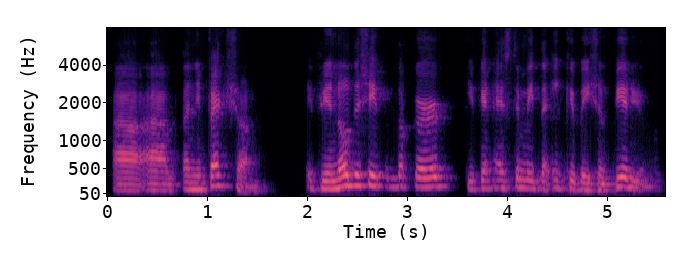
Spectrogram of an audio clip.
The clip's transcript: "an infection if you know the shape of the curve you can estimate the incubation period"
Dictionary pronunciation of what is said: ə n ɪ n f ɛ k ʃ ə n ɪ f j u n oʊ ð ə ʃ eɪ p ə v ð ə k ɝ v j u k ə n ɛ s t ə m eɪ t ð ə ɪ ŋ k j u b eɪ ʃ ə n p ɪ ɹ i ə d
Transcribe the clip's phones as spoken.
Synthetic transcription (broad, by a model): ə n ɪ n f ɛ k ʃ ə n ɪ f j u n oʊ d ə ʃ eɪ p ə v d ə k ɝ b j u k ə n ɛ s t ə m eɪ t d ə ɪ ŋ k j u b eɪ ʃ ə n p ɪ ɹ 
